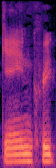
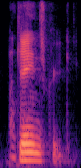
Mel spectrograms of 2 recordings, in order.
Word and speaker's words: Gaines Creek: They went to the uh the uh Gain Creek Invitational, I think is how you pronounce it. Yeah, Gain Creek Invitational. And uh the women or Gaines Creek, sorry. Sorry. Gaines Creek.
